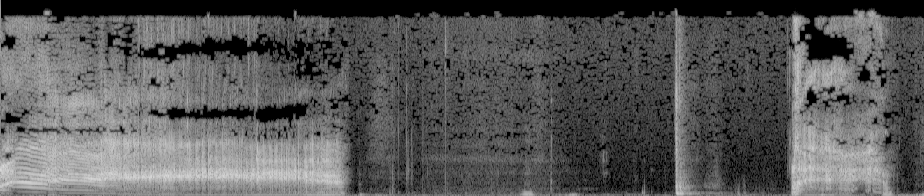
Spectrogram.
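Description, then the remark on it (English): A loud, rasping monstrous roar, uttered by a bus driver who has turned into a monster, surges for about three and a half seconds and cuts off. A few faint grunts follow, then a brief snarl and a second harsh roar burst at the end. “As we gogged in silent horror, the driver tilted back his monstrous head and uttered an animal roar.”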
